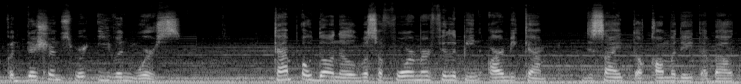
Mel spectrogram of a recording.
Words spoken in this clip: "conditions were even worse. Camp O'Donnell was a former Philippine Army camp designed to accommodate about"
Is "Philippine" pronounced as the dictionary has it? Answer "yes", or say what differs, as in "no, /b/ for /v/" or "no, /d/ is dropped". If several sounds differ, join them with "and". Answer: yes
